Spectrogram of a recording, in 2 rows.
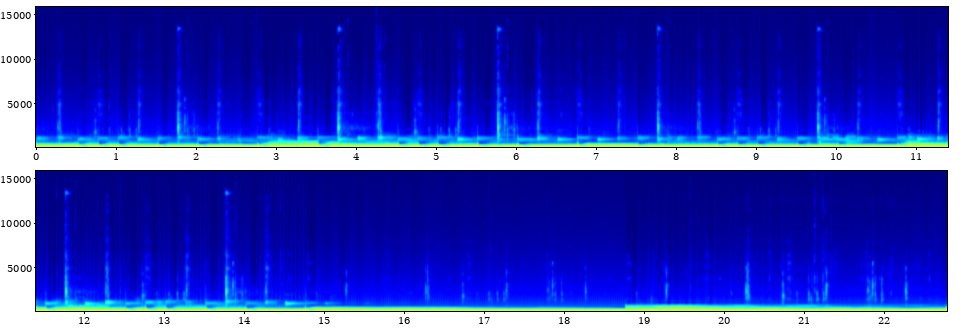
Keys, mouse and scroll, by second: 0.0 shift+a, 0.8 middle click, 1.9 s, 4.6 middle click, 5.7-6.0 scroll up 1, 6.5 middle click, 7.7 middle click, 9.1 middle click, 9.5 shift+a, 14.9 click, 14.9 KP_1, 18.4-20.7 middle drag.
